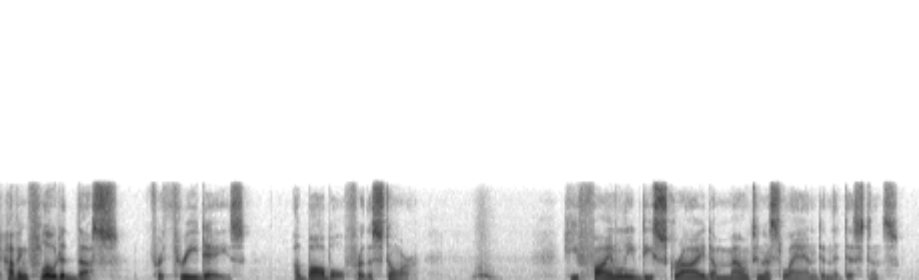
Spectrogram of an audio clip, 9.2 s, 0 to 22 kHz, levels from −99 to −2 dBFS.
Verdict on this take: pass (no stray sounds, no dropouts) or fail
fail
